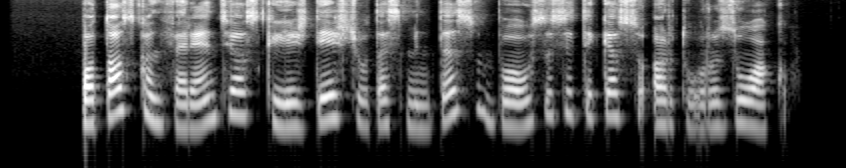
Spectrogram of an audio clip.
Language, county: Lithuanian, Šiauliai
